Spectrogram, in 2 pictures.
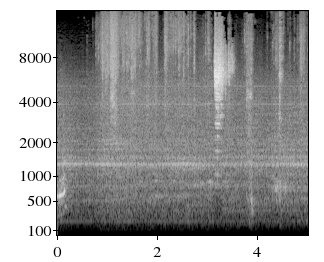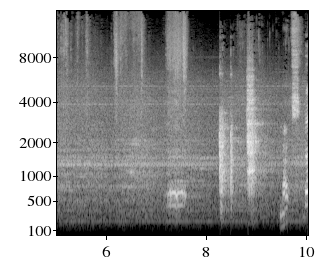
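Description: A metal spoon scrapes and clinks against a steel bowl.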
